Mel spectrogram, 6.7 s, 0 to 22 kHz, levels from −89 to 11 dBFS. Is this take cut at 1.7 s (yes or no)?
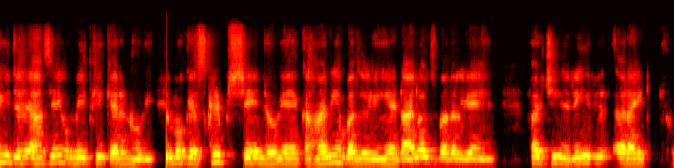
yes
